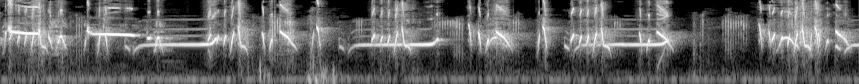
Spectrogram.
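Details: Quarrelling bar-winged prinias, a lure sound for attracting wild prinias: dense, scratchy chirping with repeated thin whistled phrases that jump up then hold steady, almost nonstop except one short lull.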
